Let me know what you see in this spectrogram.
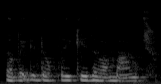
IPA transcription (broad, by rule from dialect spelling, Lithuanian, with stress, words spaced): lˠɐˈbɐɪ ɡʲɪ ˈdɐʊk lˠɐɪˈkʲiːdɐʋoːm ˈɐnʲt͡sʲuː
